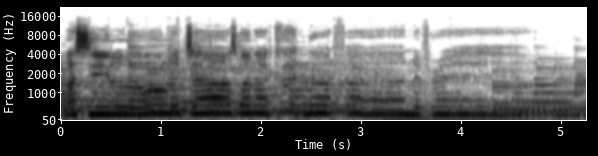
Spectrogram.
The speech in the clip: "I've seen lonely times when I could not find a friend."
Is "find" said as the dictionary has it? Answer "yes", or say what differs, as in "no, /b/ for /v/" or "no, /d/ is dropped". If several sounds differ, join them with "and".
yes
